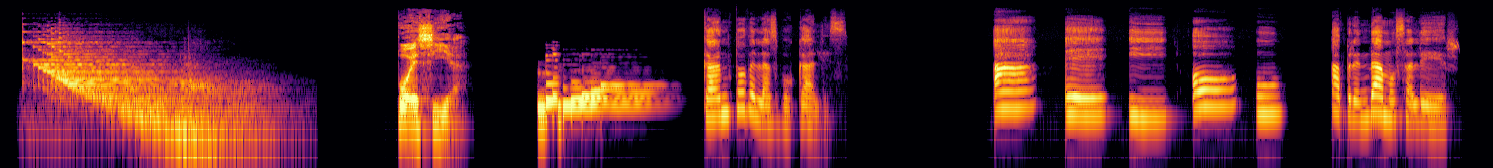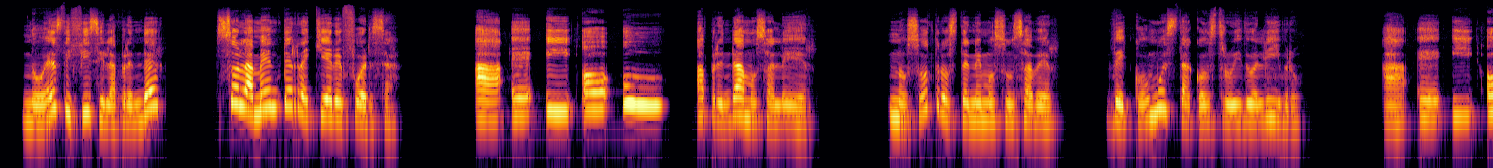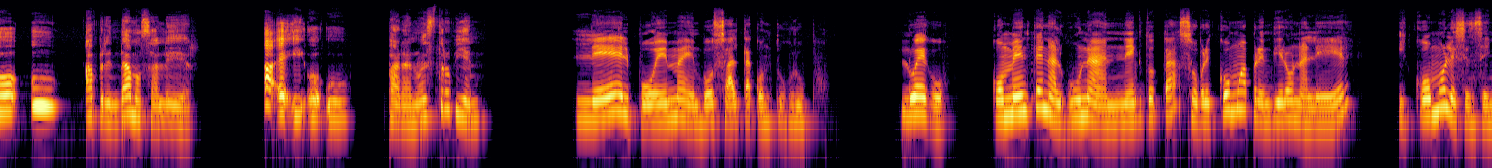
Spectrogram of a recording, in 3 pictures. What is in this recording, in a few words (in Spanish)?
Canto de las vocales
